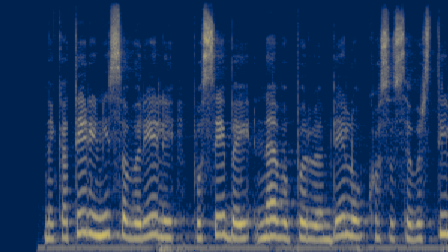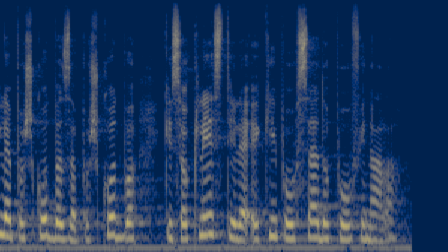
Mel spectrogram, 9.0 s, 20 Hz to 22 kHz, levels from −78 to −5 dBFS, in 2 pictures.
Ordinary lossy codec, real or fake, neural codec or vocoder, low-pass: none; fake; vocoder, 44.1 kHz, 128 mel bands every 256 samples, BigVGAN v2; none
